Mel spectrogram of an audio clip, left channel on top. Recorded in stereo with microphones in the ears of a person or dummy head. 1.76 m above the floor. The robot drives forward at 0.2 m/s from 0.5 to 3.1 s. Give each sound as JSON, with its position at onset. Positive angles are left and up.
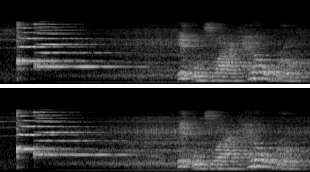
{"t": 0.2, "sound": "an alarm", "side_deg": -55, "distance_m": 0.9}
{"t": 1.8, "sound": "a woman speaking", "side_deg": -35, "distance_m": 0.8}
